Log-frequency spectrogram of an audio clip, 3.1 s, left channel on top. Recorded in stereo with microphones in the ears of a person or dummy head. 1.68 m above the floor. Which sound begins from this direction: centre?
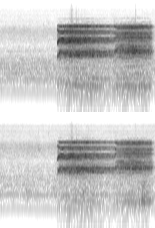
A scream, at 1.1 s.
